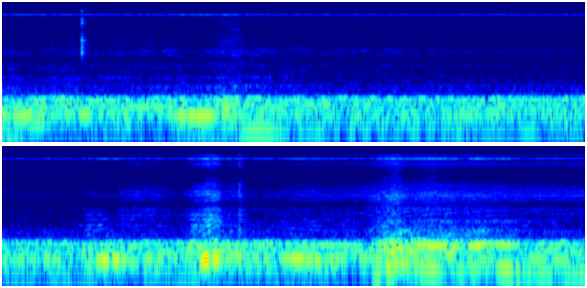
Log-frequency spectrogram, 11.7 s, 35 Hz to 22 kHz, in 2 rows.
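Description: Ford Escort Mk4's 2-litre Zetec four-cylinder engine idling, heard from inside the stripped cabin, with a couple of short throttle blips, one about two-thirds of the way in and one near the end.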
